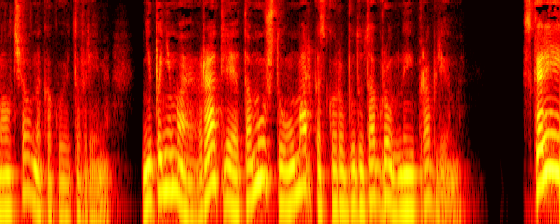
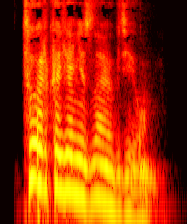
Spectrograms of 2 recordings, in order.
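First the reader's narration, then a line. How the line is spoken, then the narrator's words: Sighing. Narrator (Russian): вздохнул я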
